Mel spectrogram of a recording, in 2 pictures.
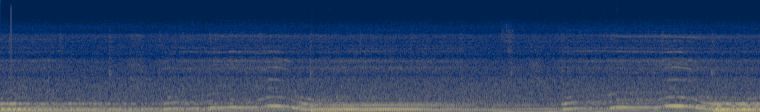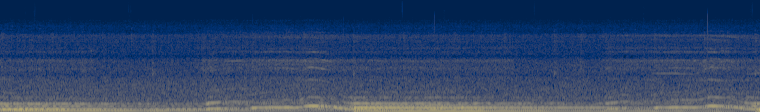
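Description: Slowed dark ambient music: sustained low tones with sliding notes that swell about every six seconds, and a deep bass layer that comes in about five seconds in.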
